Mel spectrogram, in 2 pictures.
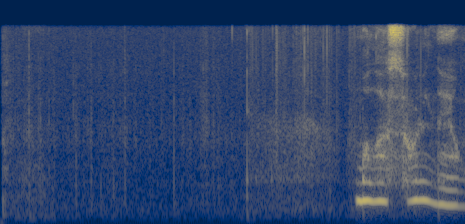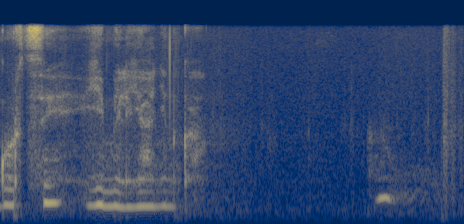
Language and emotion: Russian, sad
